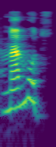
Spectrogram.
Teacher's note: la mayor fuerza de voz está en la última sílaba pero esta última sílaba está termina en dos consonantes a pesar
